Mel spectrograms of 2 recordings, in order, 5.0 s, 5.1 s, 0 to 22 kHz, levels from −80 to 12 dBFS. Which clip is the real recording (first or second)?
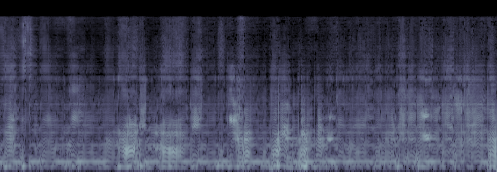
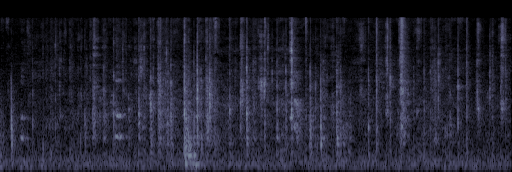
second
